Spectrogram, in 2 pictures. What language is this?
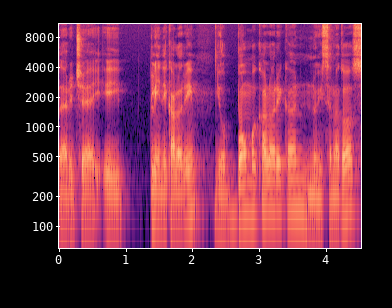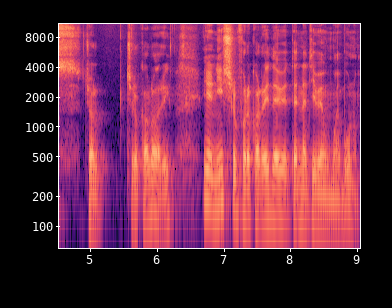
Romanian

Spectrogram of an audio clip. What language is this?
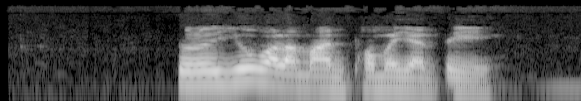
Thai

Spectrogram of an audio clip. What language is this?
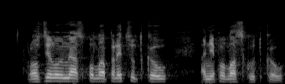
Slovak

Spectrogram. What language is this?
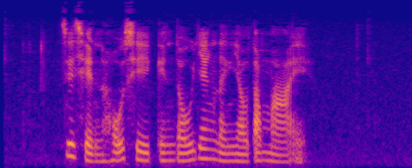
Cantonese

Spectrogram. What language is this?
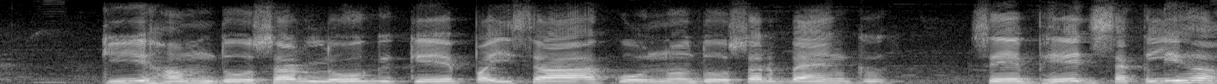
Magahi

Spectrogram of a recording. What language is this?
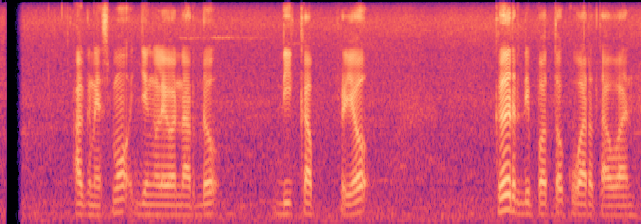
Sundanese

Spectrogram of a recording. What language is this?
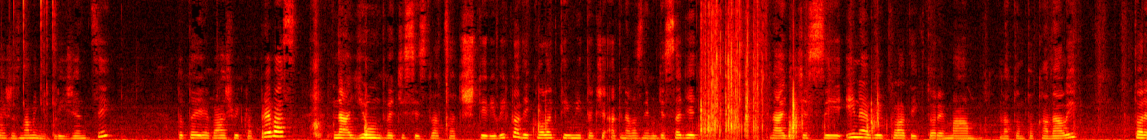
Slovak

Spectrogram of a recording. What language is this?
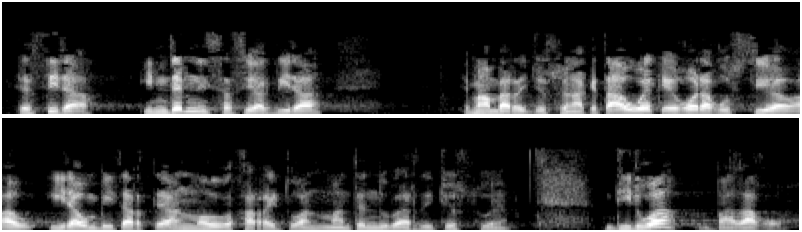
Basque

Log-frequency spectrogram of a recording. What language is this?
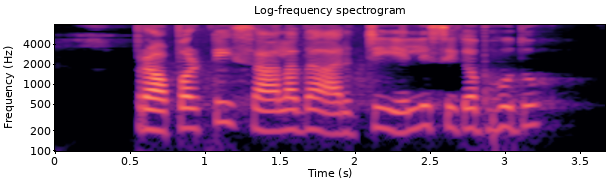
Kannada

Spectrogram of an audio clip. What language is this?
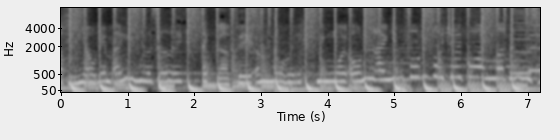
Vietnamese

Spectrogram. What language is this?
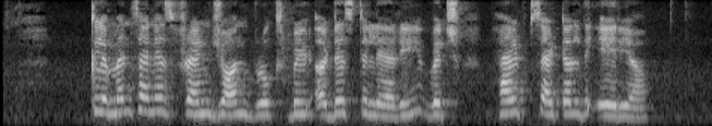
English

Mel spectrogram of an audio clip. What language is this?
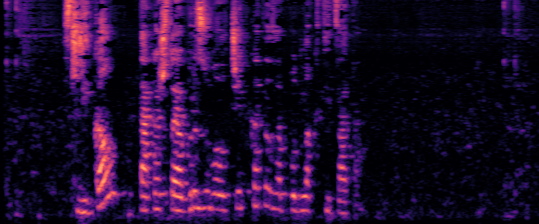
Macedonian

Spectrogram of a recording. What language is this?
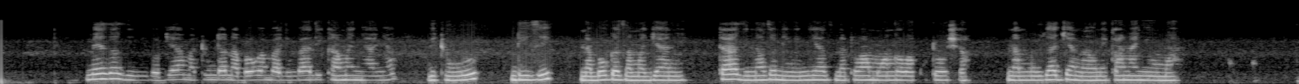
Swahili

